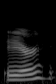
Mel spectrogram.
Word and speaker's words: Aire: How do you pronounce it? Aire, AIRE Supply.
